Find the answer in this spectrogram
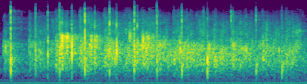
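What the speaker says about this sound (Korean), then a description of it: "발표해 주신 모든 패널 분들께 다시 한번 큰 박수를 부탁드립니다." An audience at an international patent court conference applauds the session panelists, steady and moderately distant, with sharper individual claps standing out and a faint low hum underneath.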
